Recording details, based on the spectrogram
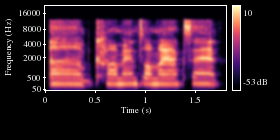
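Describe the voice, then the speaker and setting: A woman's voice: a little high, completely flat delivery, unhurried, smooth, no echo. Woman with a light Slavic accent. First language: not English. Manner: hedging, reflective, frequent "like". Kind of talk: casual conversation.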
